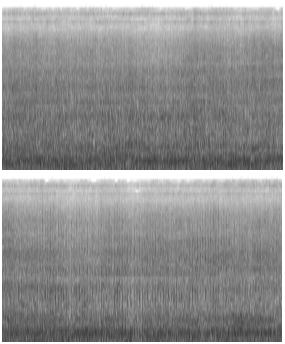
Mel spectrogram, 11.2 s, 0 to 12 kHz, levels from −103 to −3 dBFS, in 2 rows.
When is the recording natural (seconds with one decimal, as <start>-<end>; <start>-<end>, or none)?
1.2-2.5; 7.5-8.2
